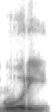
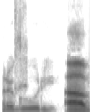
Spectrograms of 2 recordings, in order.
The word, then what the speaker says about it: Jauregui: Yasmin Jauregui, I don't even know how to say her name quite yet. Sorry, Yasmin. Yaraguri, There you go. Yaraguri.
